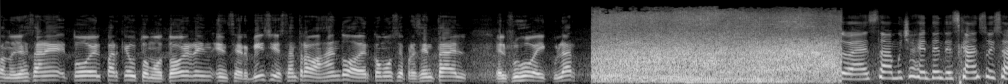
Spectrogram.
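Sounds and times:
cars and motorcycles passing: 5.9 - 8.4.

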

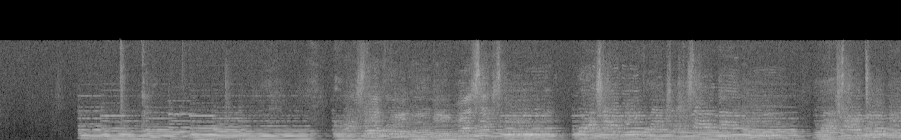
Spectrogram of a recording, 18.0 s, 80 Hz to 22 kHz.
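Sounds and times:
church organ chords: 1.6 - 18.0.

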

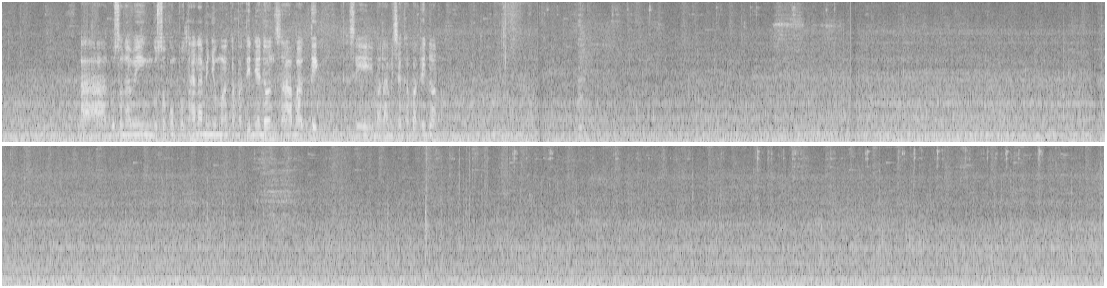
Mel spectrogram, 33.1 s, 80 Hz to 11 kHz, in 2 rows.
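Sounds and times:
car engine and tyre noise: 0.0 - 33.0.

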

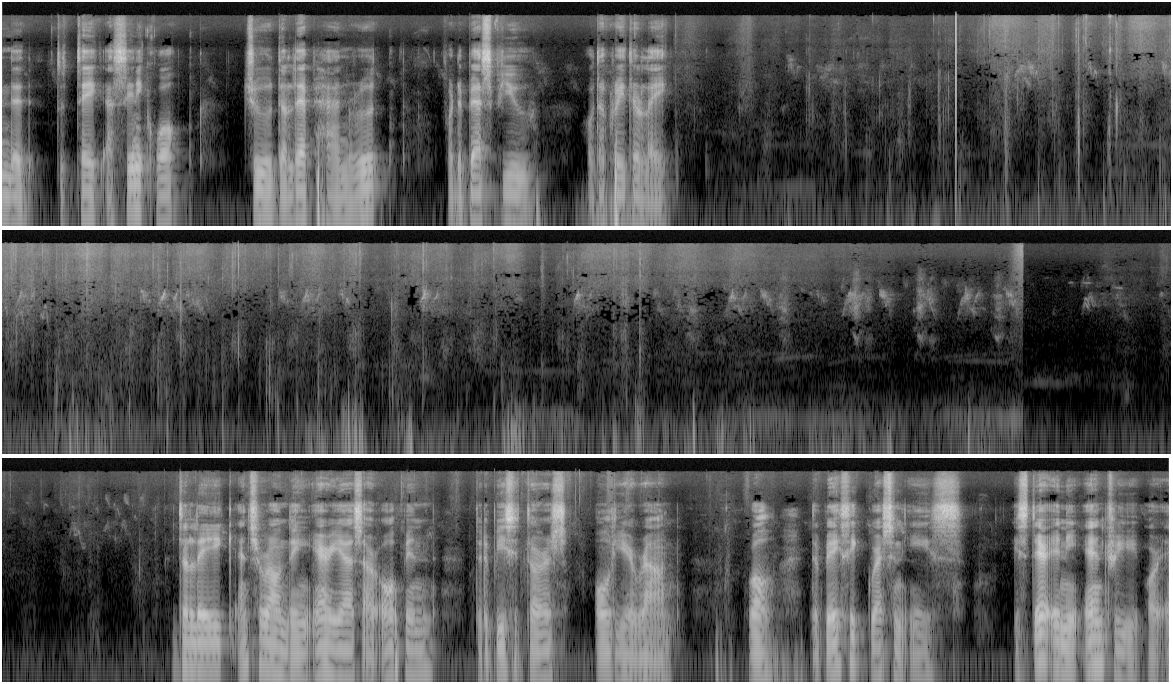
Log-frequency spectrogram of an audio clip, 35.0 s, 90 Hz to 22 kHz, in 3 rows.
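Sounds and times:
footsteps on concrete: 6.6 - 19.6, 23.2 - 25.1, 26.9 - 30.9.

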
